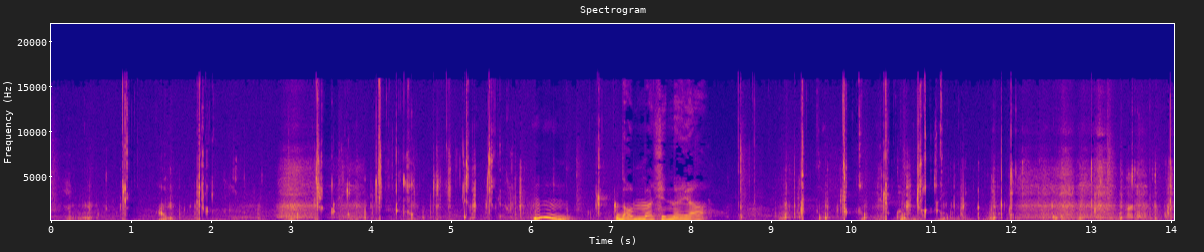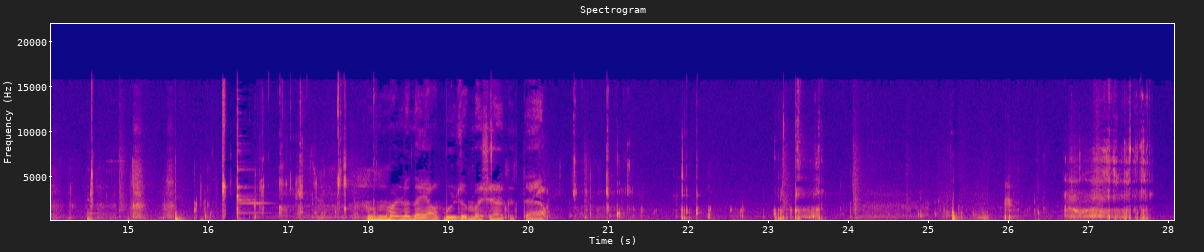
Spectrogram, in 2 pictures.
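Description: A young girl whispers softly and closely into a microphone.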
